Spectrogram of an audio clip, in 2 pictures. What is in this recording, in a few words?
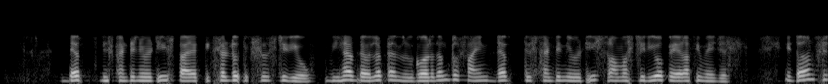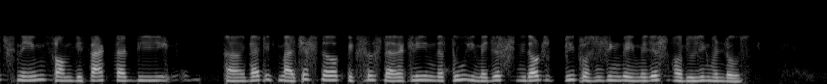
Voice Comp Decomp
